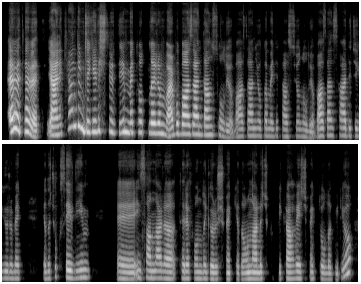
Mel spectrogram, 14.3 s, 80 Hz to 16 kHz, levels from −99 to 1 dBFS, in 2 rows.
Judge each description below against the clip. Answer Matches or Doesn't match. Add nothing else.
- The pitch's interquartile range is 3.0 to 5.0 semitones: Doesn't match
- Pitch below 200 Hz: Matches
